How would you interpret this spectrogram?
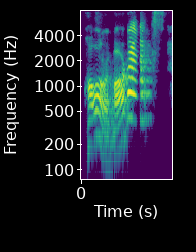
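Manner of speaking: a bad American accent on "Polar vortex"; mock American accent. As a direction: try the American "polar vortex" with strong r's. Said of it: "Neither of us can do an American accent".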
